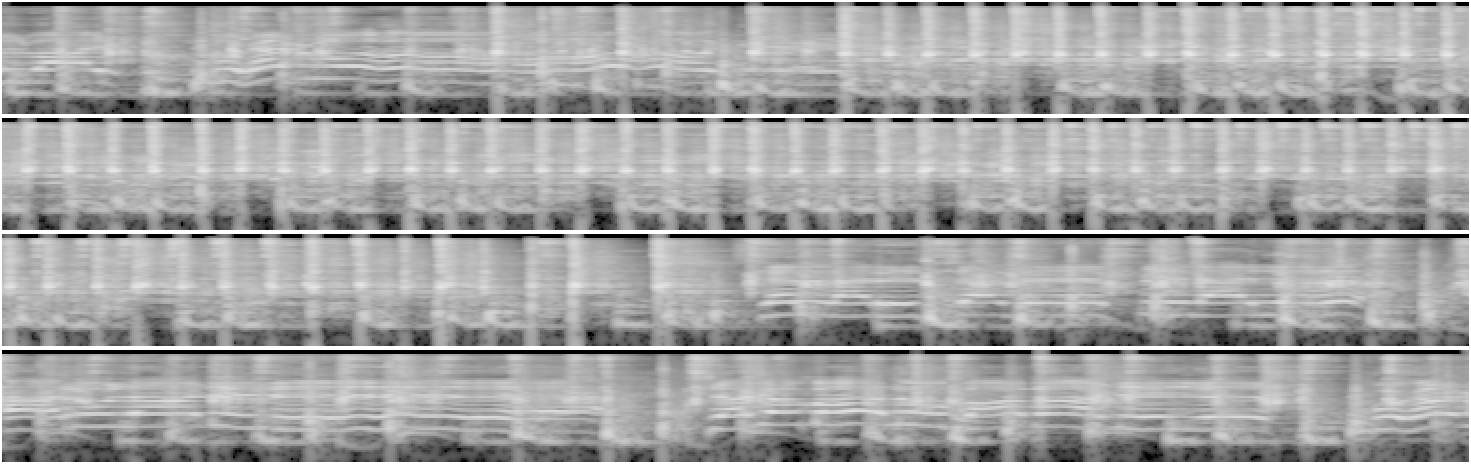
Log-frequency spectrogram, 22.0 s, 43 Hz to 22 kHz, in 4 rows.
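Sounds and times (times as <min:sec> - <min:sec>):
drums playing fast beat: 0:00.0 - 0:22.0
person singing: 0:00.0 - 0:22.0.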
